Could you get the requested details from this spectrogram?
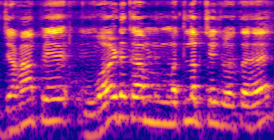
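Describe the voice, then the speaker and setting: A man's voice: sits high, measured pace, a bit bright. A male schoolteacher, leading a morning assembly lesson and quizzing students for chorus answers. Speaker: school teacher. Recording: children's crowd audible behind.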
